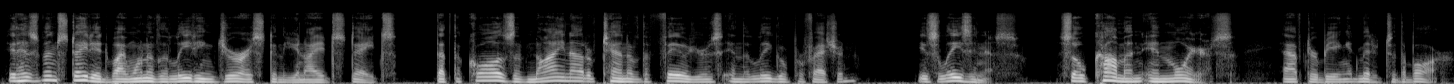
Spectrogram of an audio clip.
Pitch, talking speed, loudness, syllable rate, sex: 130 Hz, 170 wpm, -18 LUFS, 4.9 syllables/s, male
